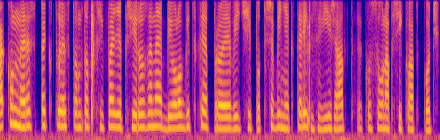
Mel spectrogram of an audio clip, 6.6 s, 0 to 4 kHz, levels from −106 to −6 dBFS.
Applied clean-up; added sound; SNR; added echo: neural diffusion model UNIVERSE++.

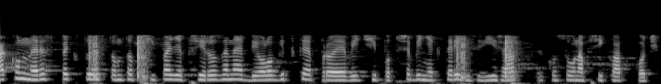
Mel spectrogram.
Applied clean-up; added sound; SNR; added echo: classical method Wiener filter.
